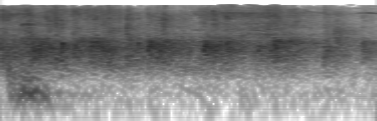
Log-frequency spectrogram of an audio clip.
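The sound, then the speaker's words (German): An audience applauds at the opening of a panel discussion on energy with an expert from the Styrian chamber of agriculture. Steady, dense clapping carries on at an even, strong level for the whole stretch. “Ja, gerne noch einmal einen Applaus zum Start.”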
